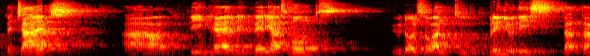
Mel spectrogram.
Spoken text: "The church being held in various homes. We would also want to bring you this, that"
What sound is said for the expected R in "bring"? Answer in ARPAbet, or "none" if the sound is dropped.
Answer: R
